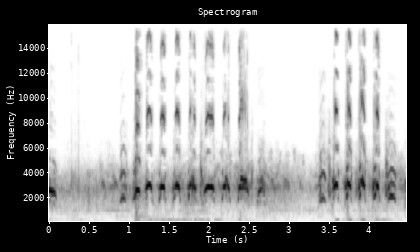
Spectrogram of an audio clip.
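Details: Osprey at a ranch nest with a live fish, July, early afternoon: series of sharp, rising chirped whistles repeated about three times a second, with bursts of wing flapping and a quieter pause mid-sequence.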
